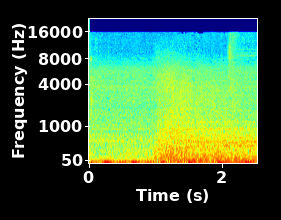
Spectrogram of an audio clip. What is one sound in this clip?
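A low rushing sound swells up.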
